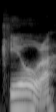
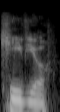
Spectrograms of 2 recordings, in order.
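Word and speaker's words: Kiwior: got the Polish center-back Kiora whose name I say wrong who played every game for for put Portugal no the other people it's key it's pronounced kivio Poland in the World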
